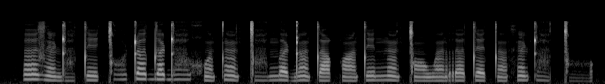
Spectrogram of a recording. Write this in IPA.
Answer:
ɜ˦ z ɛ̃˨ ɖ a̤˨ t e˨ ǀ ɔ̤˦ ʈ ɐ˦ d ɐ˦ ɖ a̤˦ χʷ ɐ̃˨ t̪ œ̃˦˨ ǀ a̤˦ n̪ ɐ˦˨ ɖ ɐ̃˦˨ t a˨ qʷ ã˨ t e˦ n̪ œ̃˦˨ ǀ ɔ̃˨ w ɐ̃˨ r ɐ˨ t ɛ˨ t ɐ̃˨ x ɛ̃˦ ʈ a̤˦˨ ǀ ɔ̤˨

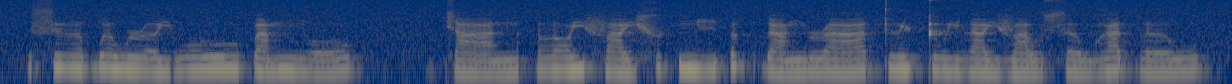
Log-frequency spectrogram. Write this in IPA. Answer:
s ɨ˧ ə̯ ɓ ə˧ w ɹ ə˨˩ j w o˧ ɣ u˧ ɓ a˨˩˦ m ɲ o˨˩˦ | c a˨˩˨ n | l ɔ˧˥ j f aː˨˩ j x ə˦˥ k̚ ɲ i˨˩˦ ʔ ə˦˥ k̚ ɗ a˨˩˨ ŋ ɹ aː˨˩˦ t̪ ɨ˧˥ j ʈ u˨˩ j l a˨˩ j v a˨˩˨ w s ə˨˩ w ɣ a˦˥ t̚ l ə˧˥ w

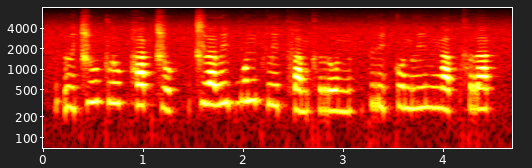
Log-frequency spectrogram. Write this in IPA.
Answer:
ʔ ɯː˨˩ t͡ɕ uː˥˩ k l uː˦˥ k̚ h a˦˥ k̚ t͡ɕ o˨˩ k̚ | t͡ɕ ɯ˧ a̯ l i˥˩ ʔ b o˥˩ n pʰ l i˥˩ t̚ f a˩˦ m kʰ r o˧ n | p r i˦˥ ʔ k o˧ n l i˧ n ŋ a˨˩ p̚ kʰ r a˥˩ k̚

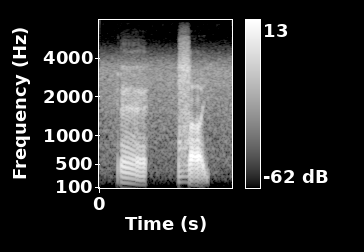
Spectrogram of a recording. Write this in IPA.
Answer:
ɾ ɛ | zˤ ḭ

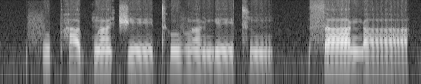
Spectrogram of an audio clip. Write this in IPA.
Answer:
f ʊ˨ pʰ a˨ kʷ ã˦ t͡ʃ eː˨ tʰ ʊ˨ β ã˨ ŋ eː˨ t͡s ũ˨ | s aː˦ ŋ aː˨

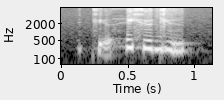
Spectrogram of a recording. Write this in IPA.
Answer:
kʲ ə̰ h ɪ xʲ o ɡʲ ɨ

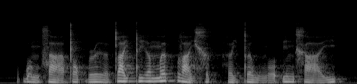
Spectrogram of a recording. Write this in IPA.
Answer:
ɓ o˨˩˨ ŋ s aː˨˩˨ t̪ ɔ˨˩ p̚ ɹ ɨ˨˩˨ ə̯ t̪ a˧ j t̪ i˧ ə̯ m əː˦˥ k̚ v a˨˩˨ j x ə˨˩ k̚ h ə˨˩˨ j t̪ ə˨˩ w ŋ o˨˩˦ ʔ i˧ n x a˨˩˦ j

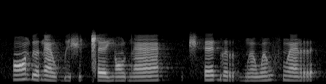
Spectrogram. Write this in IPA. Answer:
ɔ̃ ɗ ə ɗ æ̃ u̯ ɓ ɪ ʃ ɪ ǁ ɛ j ɔ̃ u̯ d æ̃ː | t͡ʃʰ ɛ ɡ əː r ɡ͡b ə̃ː w ə̃ v sʷ æ̃ r

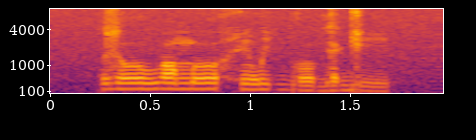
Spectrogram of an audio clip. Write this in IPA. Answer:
z oː˦ w ɔ˦ m oː˦ h ĩ˦ w i˦ ɡ͡b oː˨ ɡ ɛ˦ ɡ i˨

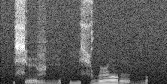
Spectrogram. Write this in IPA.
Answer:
ɕ e˩˧ v e̤˧ | i̤˧ ç o̤˧ ɹ o˥˧ ŋ͡m o̤˩˧

